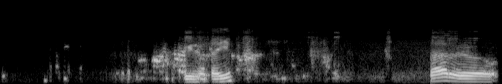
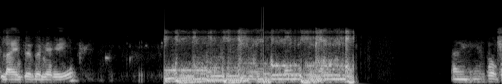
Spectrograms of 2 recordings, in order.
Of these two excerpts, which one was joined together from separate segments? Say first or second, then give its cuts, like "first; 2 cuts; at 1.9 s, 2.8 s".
second; 2 cuts; at 1.6 s, 2.6 s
